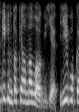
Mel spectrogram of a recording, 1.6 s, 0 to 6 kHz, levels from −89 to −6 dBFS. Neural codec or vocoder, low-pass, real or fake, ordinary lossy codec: codec, 16 kHz, 2 kbps, FunCodec, trained on LibriTTS, 25 frames a second; 5.4 kHz; fake; Opus, 16 kbps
